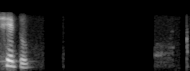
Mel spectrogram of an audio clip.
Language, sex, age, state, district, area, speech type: Bengali, female, 45-60, West Bengal, Birbhum, urban, conversation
